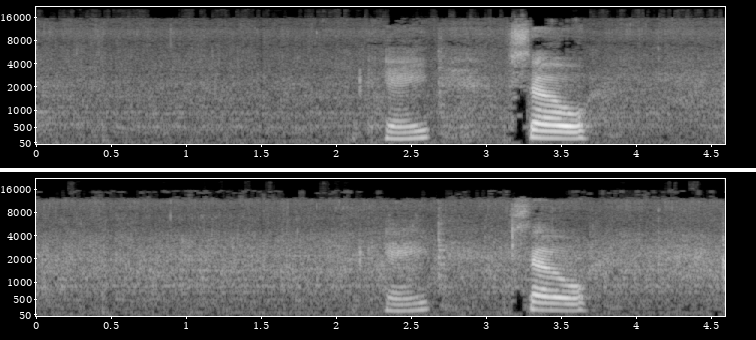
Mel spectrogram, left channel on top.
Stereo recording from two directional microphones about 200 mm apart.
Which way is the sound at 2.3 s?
40° left (ahead or behind).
